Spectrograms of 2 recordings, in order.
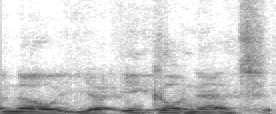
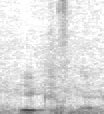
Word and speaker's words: Econet: And sorry if I mispronounced the company name. No, it's good. Yeah, Econet is a very green name, Econet.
